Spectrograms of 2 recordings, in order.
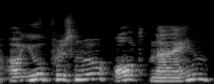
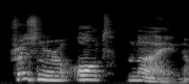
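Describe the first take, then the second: First: Put-on a light British accent, pitched up into a question. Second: Said in the usual way. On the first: Manacled prisoner confronting newest abductee, in a light British accent. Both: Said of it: "gonna have to break out my British accent".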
